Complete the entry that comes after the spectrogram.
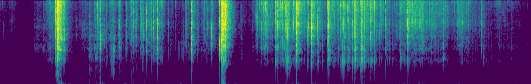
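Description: A Komodo dragon eggshell cracking as the baby hatches: two sharp, bright snaps a couple of seconds apart, followed by a longer run of dry, crinkly crackling that gradually fades. No voices are heard.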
